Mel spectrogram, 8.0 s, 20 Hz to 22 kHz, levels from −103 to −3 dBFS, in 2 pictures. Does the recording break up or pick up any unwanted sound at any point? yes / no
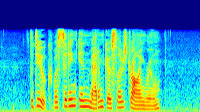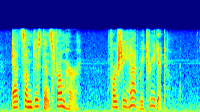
no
